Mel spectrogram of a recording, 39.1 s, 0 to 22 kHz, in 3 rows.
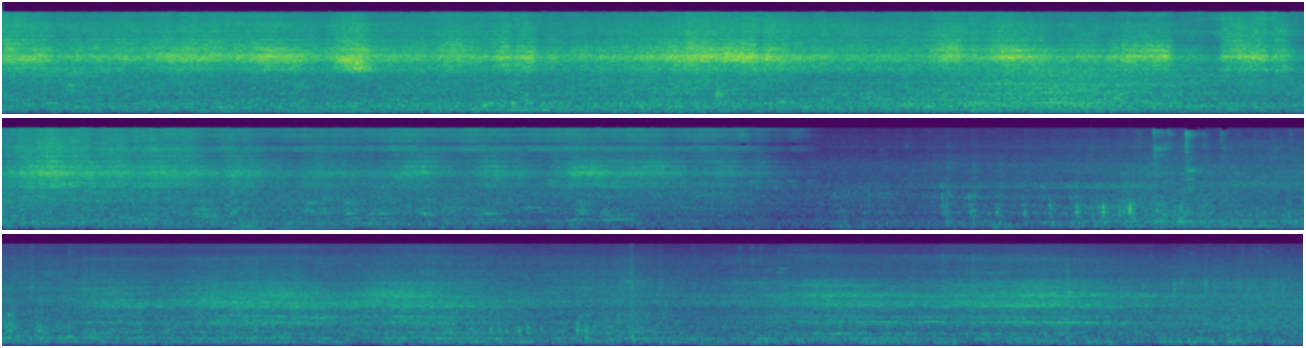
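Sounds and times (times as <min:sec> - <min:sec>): electric train passing: 0:00.0 - 0:39.0.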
